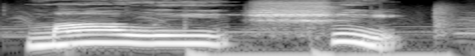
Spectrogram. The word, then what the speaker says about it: малыши: We write и here and here, but these two consonants are always hard. They just were born hard and it's their nature. So we will still pronounce them hard, as if you were saying Ж with an У and Ш. Ш. So миражи, малыши.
